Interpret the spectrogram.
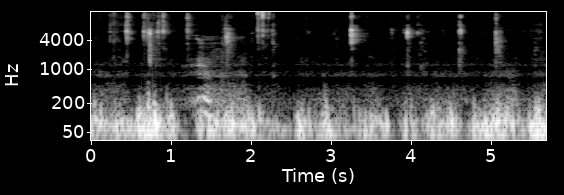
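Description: Close-miked chewing of food, with many short wet mouth clicks and smacks.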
